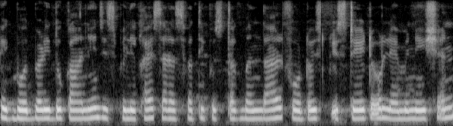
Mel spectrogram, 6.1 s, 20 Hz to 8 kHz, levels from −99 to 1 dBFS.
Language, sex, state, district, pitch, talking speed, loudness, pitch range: Hindi, female, Bihar, Madhepura, 205 Hz, 180 wpm, -22 LUFS, 200-215 Hz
